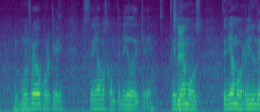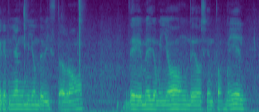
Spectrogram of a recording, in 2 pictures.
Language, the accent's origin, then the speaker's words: Spanish; Honduras; yo no tenía, vengo de Honduras, pues allá yo lo único que tenía redes sociales era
